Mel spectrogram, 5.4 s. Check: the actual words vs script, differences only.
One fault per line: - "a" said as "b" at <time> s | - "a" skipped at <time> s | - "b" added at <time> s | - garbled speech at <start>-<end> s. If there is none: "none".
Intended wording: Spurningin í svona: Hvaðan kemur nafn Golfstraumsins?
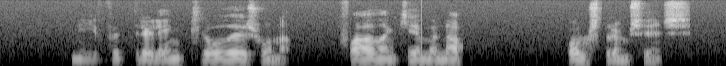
- "fullri lengd hljóðaði" added at 0.8 s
